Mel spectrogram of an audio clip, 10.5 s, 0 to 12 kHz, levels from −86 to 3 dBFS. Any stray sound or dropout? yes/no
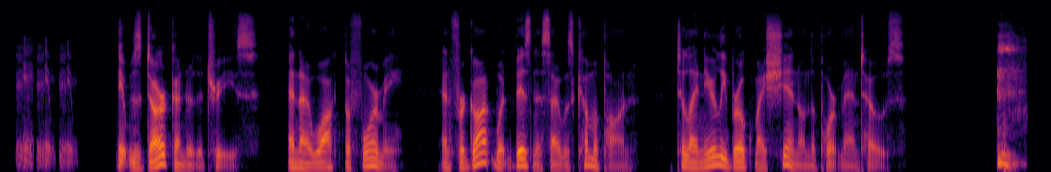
yes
